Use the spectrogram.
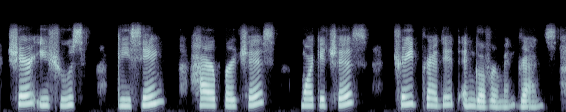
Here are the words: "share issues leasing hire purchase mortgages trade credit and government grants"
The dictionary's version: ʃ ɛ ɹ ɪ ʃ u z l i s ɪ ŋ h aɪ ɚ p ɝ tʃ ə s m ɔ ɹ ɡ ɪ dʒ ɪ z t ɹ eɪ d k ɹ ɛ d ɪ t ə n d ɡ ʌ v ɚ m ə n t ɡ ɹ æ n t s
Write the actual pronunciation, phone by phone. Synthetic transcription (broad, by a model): ʃ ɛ ɹ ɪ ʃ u s l i s ɪ ŋ h aɪ ɚ p ɝ tʃ ə s m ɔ ɹ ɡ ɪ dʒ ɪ s t ɹ eɪ d k ɹ ɛ d ɪ t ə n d ɡ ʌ v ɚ m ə n t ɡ ɹ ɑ n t s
